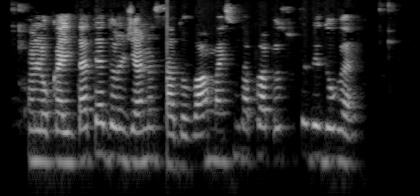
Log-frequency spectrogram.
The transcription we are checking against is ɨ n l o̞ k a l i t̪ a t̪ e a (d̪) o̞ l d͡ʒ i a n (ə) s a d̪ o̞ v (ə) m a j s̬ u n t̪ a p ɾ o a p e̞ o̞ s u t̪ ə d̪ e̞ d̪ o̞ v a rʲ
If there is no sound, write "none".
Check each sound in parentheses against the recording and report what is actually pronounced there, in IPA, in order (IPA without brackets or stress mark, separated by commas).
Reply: d̪, ə, a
